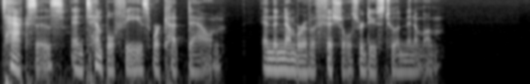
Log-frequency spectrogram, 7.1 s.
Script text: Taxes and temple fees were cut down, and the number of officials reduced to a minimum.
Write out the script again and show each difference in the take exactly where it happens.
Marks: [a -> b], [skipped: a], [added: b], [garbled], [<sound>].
Taxes and temple fees were cut down, and the number of officials reduced to a minimum.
